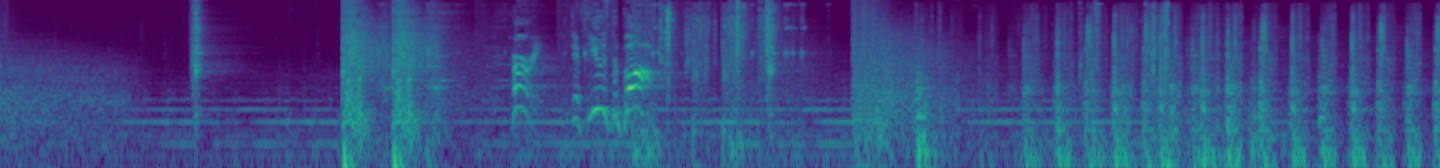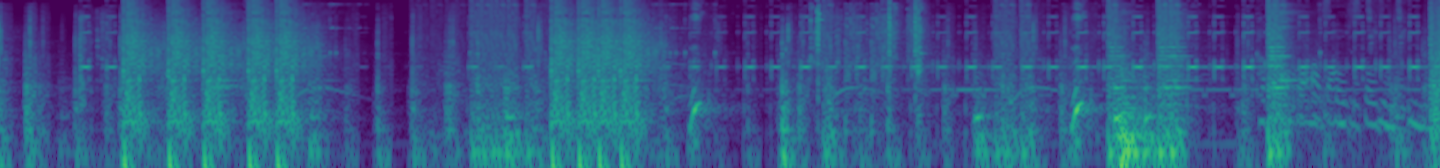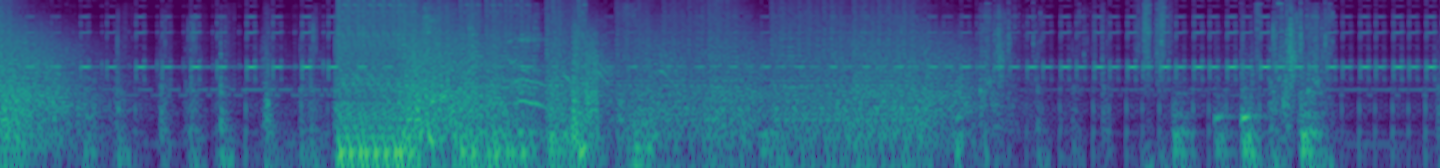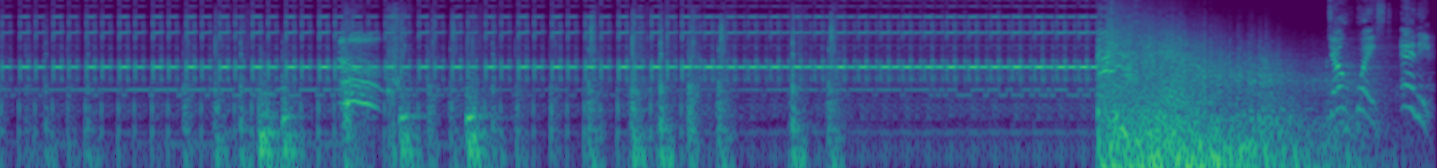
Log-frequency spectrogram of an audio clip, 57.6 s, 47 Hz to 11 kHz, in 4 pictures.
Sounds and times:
Music: 0:01.3 - 0:13.2.

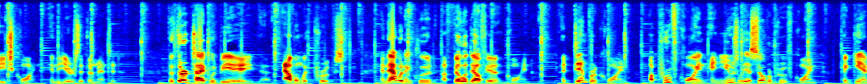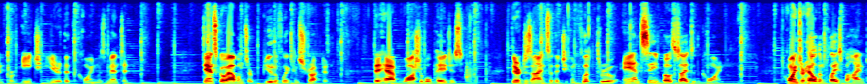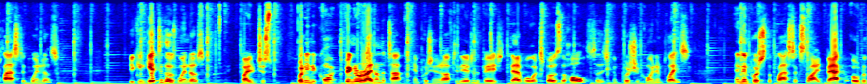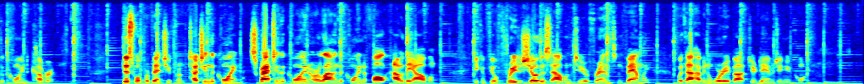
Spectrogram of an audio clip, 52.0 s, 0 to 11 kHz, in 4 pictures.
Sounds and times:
Speech: 0:00.0 - 0:01.8, 0:02.6 - 0:05.2, 0:05.8 - 0:15.0, 0:16.1 - 0:18.0, 0:18.7 - 0:20.0, 0:20.7 - 0:23.9, 0:24.8 - 0:27.0, 0:28.0 - 0:36.4, 0:37.1 - 0:39.9, 0:40.9 - 0:45.6, 0:46.2 - 0:51.2
Music: 0:00.0 - 0:51.9.

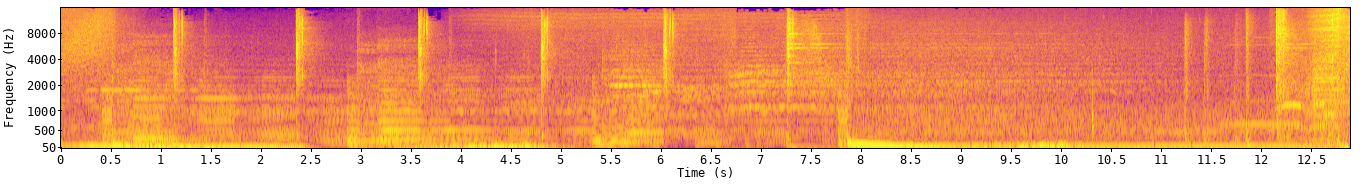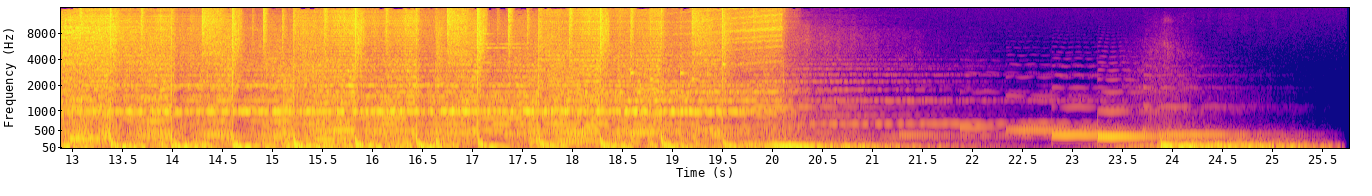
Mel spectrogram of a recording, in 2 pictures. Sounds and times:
Music: 0:00.0 - 0:25.7.

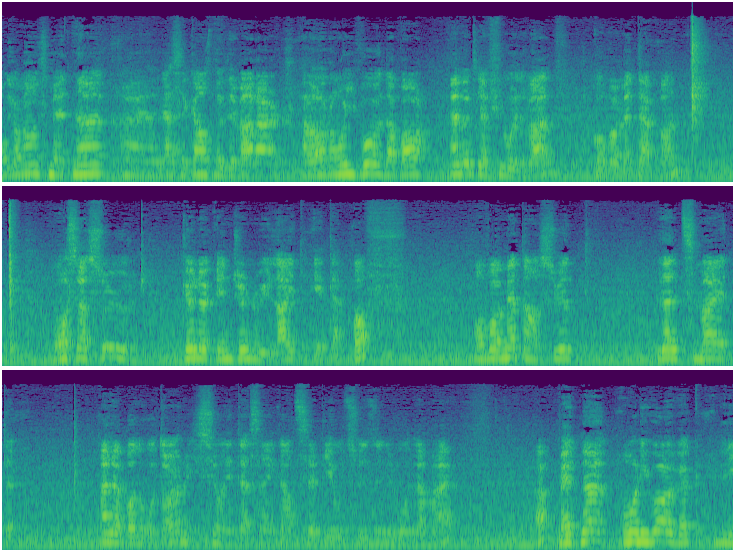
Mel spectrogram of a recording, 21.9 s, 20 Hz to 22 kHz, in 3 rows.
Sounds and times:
Speech: 0:00.0 - 0:06.8, 0:07.8 - 0:11.3, 0:12.0 - 0:13.2, 0:13.8 - 0:14.9, 0:15.6 - 0:19.2, 0:19.9 - 0:21.9.

